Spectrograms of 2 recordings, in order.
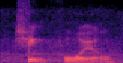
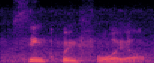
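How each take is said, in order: First: The word begins with a 'ch' sound. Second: The word begins with an 's' sound. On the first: This is the speaker's own way of saying it. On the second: This is how some other people say it. "Some people call it"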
